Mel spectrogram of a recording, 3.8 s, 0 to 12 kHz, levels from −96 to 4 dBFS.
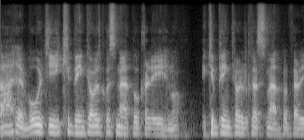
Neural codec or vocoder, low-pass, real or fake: codec, 16 kHz in and 24 kHz out, 0.6 kbps, FocalCodec, streaming, 4096 codes; 10.8 kHz; fake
